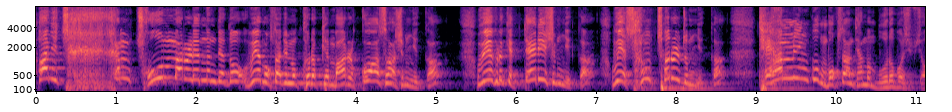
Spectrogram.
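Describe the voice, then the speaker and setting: A man preaching an animated sermon as pastor, shouting at times and acting out quoted voices. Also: very high-pitched, vocal fry. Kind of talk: lively sermon.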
